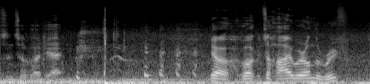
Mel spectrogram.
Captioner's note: man laughing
